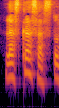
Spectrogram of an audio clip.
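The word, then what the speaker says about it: las casas: 複数形にするとラスカサスとなりますから、音節はやはり 3つだし、そのうち 2 つ目の音節にアクセントがあるから弱強弱というパターンであるのはラカサとラスカサス全く同じですね。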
